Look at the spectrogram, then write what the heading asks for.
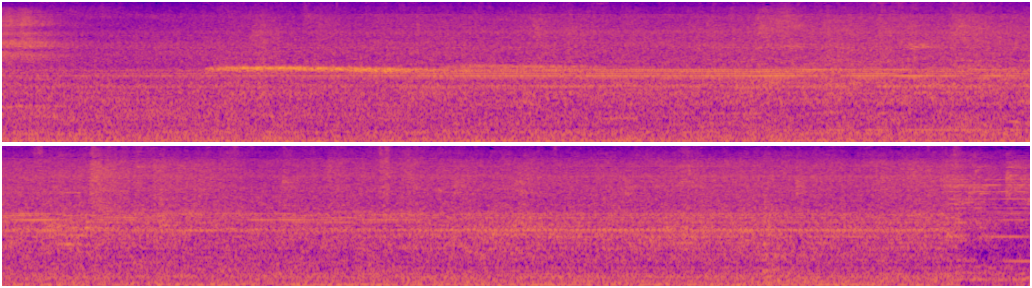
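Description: A train running at an underground station platform: a steady low rumble that echoes in the enclosed space. A faint, thin high squeal sounds from about two to four seconds in.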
